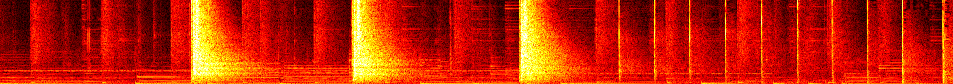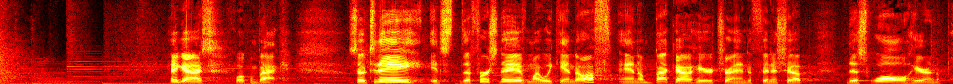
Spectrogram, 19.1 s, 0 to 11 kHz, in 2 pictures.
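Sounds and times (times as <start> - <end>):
country guitar music: 0.0 - 17.5.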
